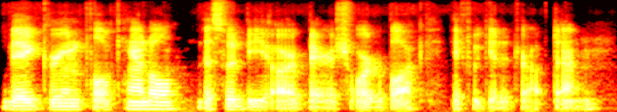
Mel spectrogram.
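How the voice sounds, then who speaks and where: A young man giving live trading commentary to his chat in a relaxed, monotone way, thinking aloud and often checking in with a "right?". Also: moderate pace, vocal fry, lo-fi sound, a little hiss or hum. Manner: monotone, relaxed, low-key. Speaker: day trader streaming live.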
